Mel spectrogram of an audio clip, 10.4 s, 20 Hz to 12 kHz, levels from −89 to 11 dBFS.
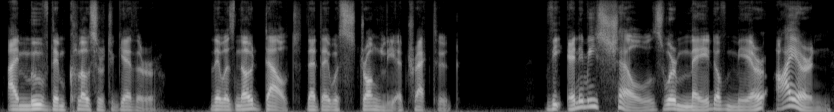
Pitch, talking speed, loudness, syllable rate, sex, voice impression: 105 Hz, 125 wpm, -21 LUFS, 4.3 syllables/s, male, very masculine, very middle-aged, very thick, tensed, very powerful, dark, very hard, slightly clear, slightly fluent, cool, very intellectual, sincere, very calm, slightly friendly, slightly reassuring, very unique, elegant, wild, slightly sweet, slightly lively, very strict, slightly intense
